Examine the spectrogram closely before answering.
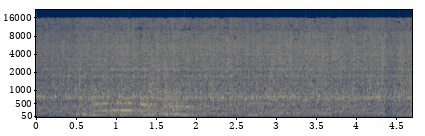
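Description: Pieces of taro (gathi kochu) sizzling steadily as they fry in hot oil in a steel kadai.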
